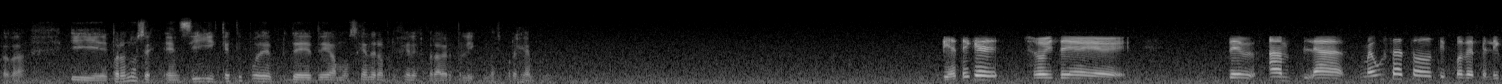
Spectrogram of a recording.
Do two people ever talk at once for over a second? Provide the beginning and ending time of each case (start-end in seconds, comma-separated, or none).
none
